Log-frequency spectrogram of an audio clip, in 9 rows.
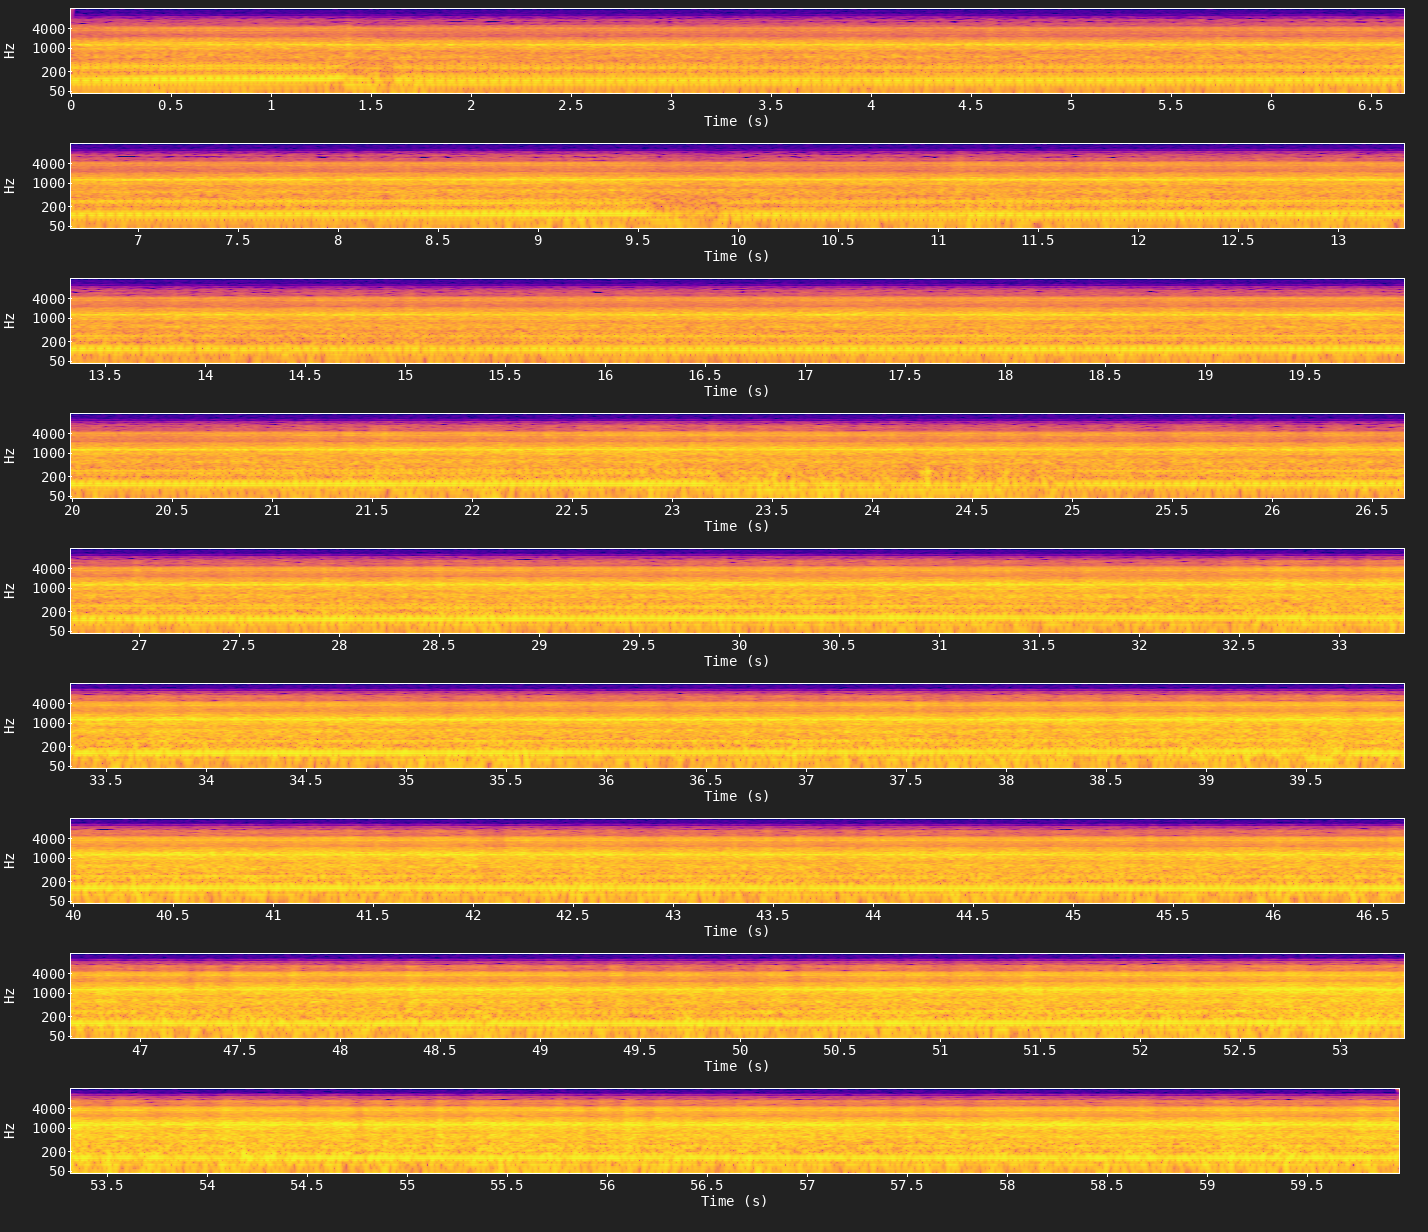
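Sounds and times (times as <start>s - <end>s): motorcycle engine droning: 0.0s - 59.9s
wind noise: 30.7s - 59.9s.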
